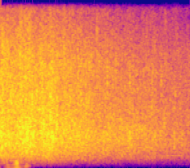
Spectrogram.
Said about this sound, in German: Das war der kürzeste Applaus der Welt.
